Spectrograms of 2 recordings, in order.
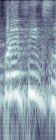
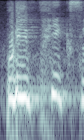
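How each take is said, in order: First: "প্রেফিক্স" with short e; short open e in "প্রেফিক্স"; non-RP pronunciation. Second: "প্রিফিক্স" with i in the first syllable; long ee at the start of "প্রিফিক্স"; RP long vowel. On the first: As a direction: say "প্রেফিক্স" as the rejected form, starting "pre". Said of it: "দেখবে এটা প্রেফিক্স নয়". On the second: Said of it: "long ই হবে". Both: Shown as a demonstration.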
